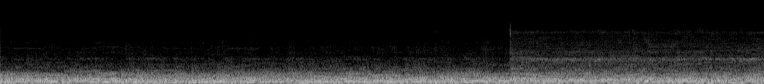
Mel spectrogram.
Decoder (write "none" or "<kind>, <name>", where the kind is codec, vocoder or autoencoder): codec, SNAC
